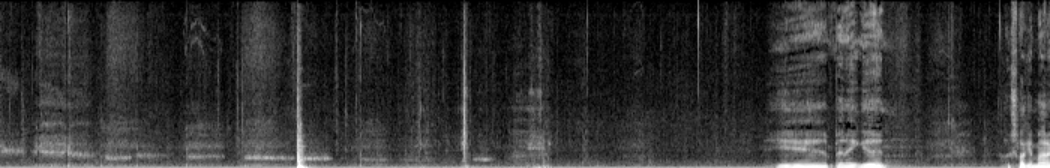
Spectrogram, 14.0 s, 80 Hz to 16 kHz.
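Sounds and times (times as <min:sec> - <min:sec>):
steady low hum: 0:00.0 - 0:14.0.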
